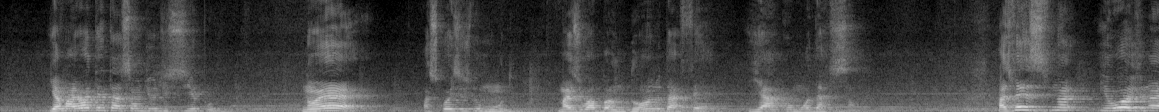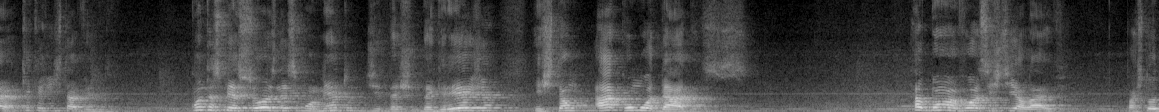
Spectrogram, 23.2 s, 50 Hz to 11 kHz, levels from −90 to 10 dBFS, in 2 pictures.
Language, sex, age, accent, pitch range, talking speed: Portuguese, male, 40-59, Brazilian, 175-265 Hz, 140 wpm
